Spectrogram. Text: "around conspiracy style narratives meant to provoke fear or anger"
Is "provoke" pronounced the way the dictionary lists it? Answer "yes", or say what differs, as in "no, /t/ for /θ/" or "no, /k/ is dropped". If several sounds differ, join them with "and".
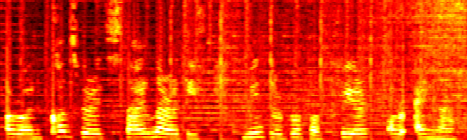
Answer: no, /p/ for /v/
